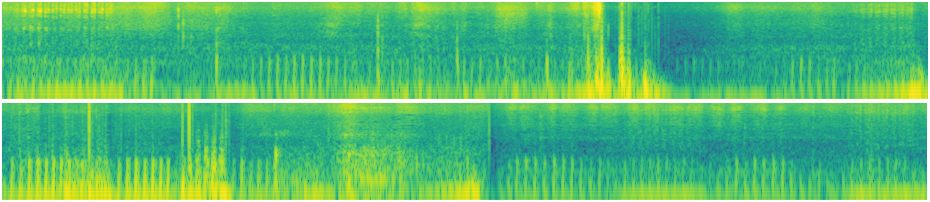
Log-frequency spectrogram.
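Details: Massaged domestic cat, Will the nine-year-old black male or Anzu the two-year-old tortoiseshell Munchkin female, purring deeply in uneven surges broken by short pauses, with sharp handling clicks and fur rustle.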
